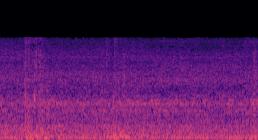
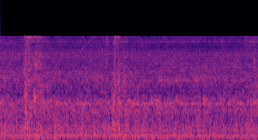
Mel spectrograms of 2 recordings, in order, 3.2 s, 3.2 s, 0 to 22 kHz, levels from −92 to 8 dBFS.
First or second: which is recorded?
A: first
